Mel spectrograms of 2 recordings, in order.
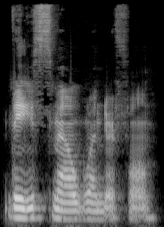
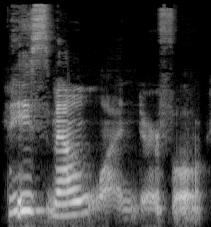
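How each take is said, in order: First: It is said in a calm, plain way. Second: It is said in an excited way.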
